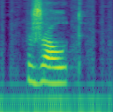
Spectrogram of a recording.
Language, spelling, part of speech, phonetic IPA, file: Polish, żołd, noun, [ʒɔwt], Pl-żołd.ogg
